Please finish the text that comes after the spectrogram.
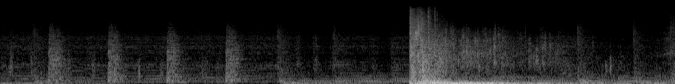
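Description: Thuds and booms go off at intervals, then a big close explosion erupts with a long rumbling roar, like battle noise in a trench as a las cannon is blown apart.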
